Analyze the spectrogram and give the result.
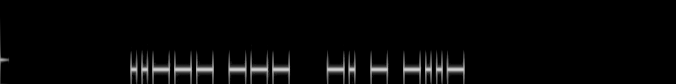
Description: Morse code, heard as a keyed tone, about 22 wpm, 700 Hz. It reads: 2O NTX
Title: Winter Field Day Exchanges Encore 22wpm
